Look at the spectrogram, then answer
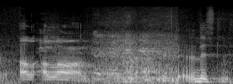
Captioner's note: laughing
